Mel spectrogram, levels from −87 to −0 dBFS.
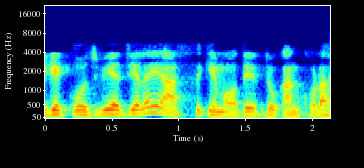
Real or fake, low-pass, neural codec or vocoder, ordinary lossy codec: fake; 5.4 kHz; codec, 24 kHz, 0.9 kbps, DualCodec; none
